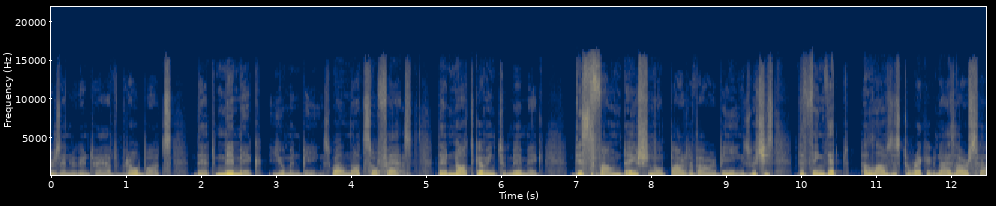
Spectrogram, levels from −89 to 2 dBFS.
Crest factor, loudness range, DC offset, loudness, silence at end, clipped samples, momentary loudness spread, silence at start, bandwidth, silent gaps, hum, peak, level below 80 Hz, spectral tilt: 22 dB; 2 LU; under 0.1%; -29 LUFS; 0 s; under 0.1%; 13 LU; 0 s; 16.5 kHz; none; none; -8 dBFS; -56 dBFS; -6 dB/octave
